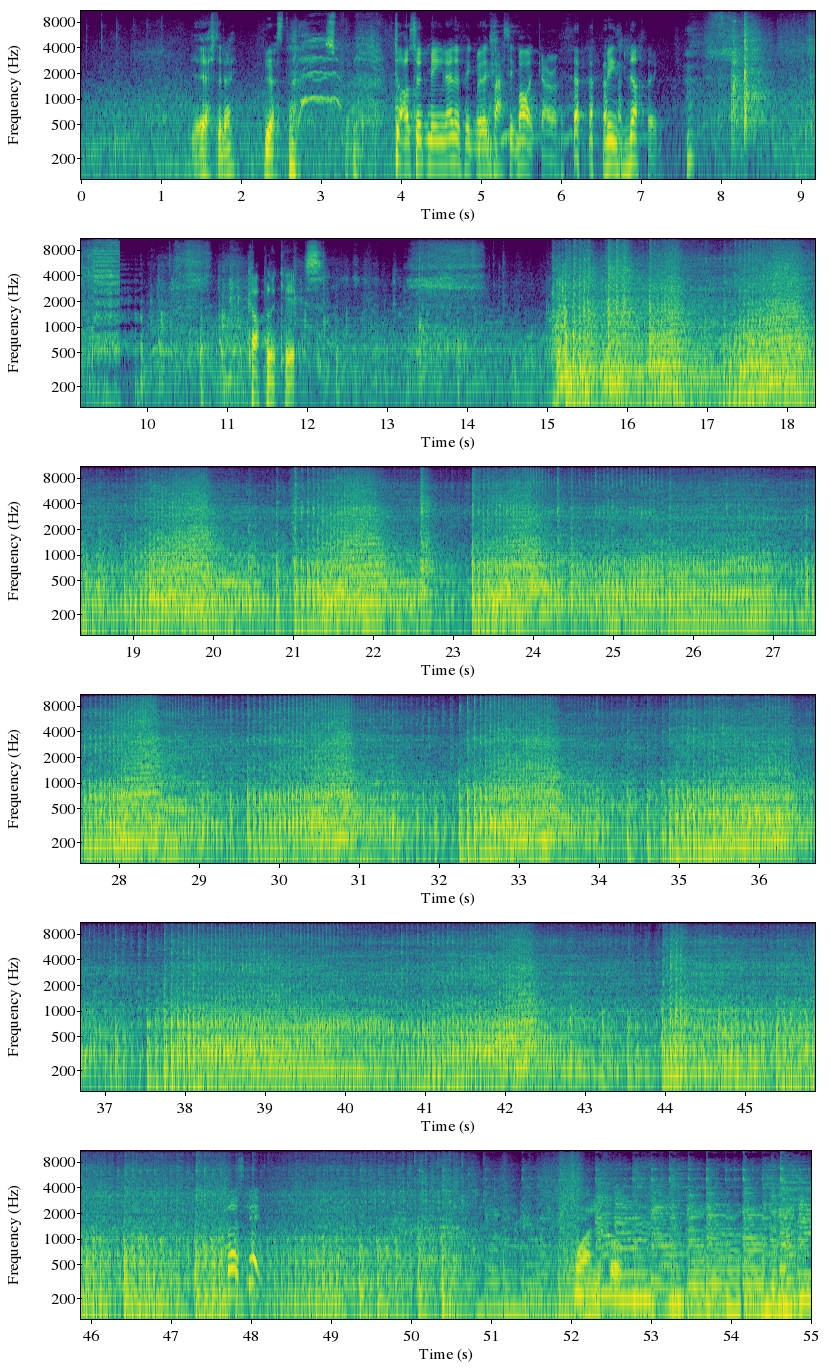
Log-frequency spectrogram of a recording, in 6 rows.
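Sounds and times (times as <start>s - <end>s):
motorcycle engine revving: 15.0s - 52.6s.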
